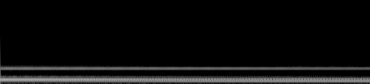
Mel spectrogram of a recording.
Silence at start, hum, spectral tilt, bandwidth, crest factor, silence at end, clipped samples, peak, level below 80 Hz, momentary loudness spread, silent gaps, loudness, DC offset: 0 s; none; -14.5 dB/octave; 0.9 kHz; 10 dB; 0 s; under 0.1%; -20 dBFS; -70 dBFS; 6 LU; none; -32 LUFS; under 0.1%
